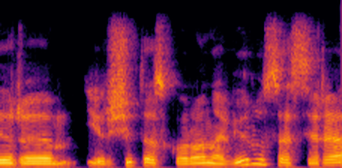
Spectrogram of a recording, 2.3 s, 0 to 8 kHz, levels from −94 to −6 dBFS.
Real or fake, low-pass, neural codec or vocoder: real; 7.2 kHz; none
